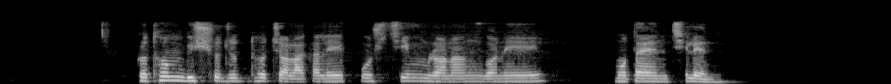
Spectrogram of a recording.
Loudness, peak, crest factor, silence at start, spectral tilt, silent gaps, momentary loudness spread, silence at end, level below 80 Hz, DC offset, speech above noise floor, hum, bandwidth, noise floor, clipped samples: -19 LUFS; -2 dBFS; 18 dB; 1 s; -4.5 dB/octave; none; 10 LU; 1.65 s; -62 dBFS; under 0.1%; 62 dB; none; 8 kHz; -81 dBFS; under 0.1%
